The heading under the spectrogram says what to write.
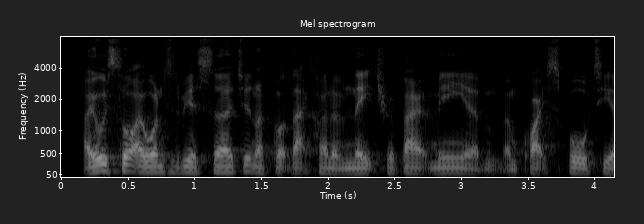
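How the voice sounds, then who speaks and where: A man with an English accent, fairly low in pitch, at a very fast pace. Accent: English-sounding from UK boarding school. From England and Malawi; boarding school in Bath. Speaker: doctor. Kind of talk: interview. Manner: hesitant, many fillers.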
